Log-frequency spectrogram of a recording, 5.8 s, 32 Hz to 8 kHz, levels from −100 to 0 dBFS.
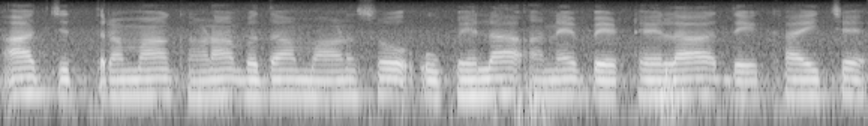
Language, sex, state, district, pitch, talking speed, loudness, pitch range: Gujarati, male, Gujarat, Gandhinagar, 125 Hz, 105 wpm, -16 LUFS, 120-125 Hz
